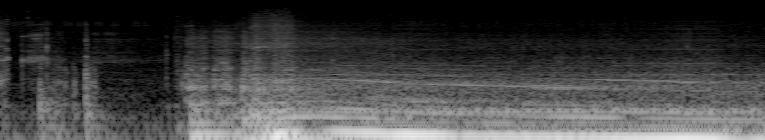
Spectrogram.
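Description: A few faint clicks, then the Chery Elara's petrol engine starts about two seconds in and settles into a steady idle, heard from inside the cabin. A faint whine falls slowly in pitch as the revs settle.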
